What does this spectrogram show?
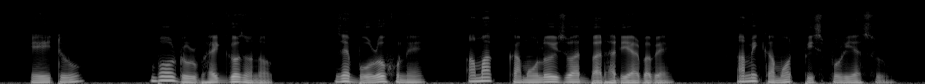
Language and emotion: Assamese, sad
